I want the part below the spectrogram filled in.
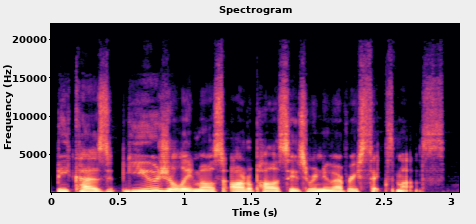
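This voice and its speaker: A woman's voice: fairly low pitch, expressive, fast, darkish tone, dry recording, studio quality, recorded from a distance. A woman guest who owns an insurance agency, speaking plainly with a few hesitations on a casual talk show. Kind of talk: casual chat.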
